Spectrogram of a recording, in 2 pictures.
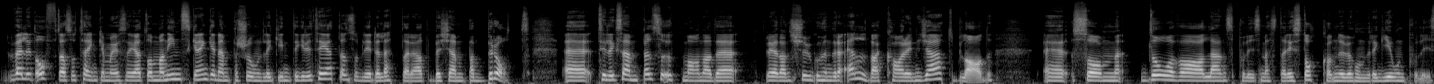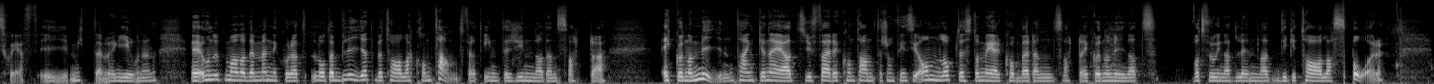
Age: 20-39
